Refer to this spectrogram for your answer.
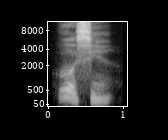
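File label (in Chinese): "恶心", Chinese; HSK6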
